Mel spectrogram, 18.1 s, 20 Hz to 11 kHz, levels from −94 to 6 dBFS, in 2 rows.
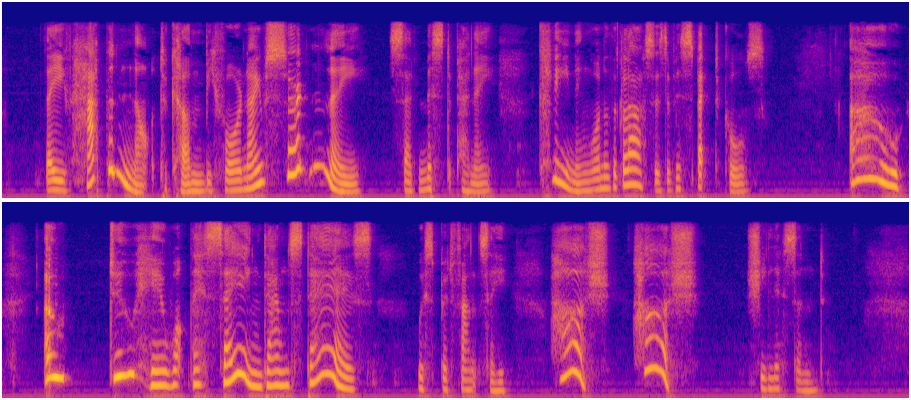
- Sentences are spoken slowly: Yes, slow, 110 wpm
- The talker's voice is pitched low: No, high, 205 Hz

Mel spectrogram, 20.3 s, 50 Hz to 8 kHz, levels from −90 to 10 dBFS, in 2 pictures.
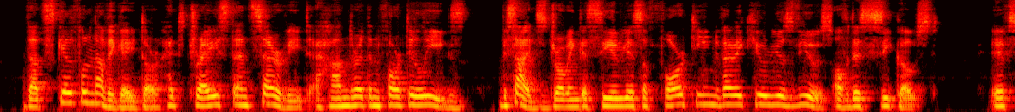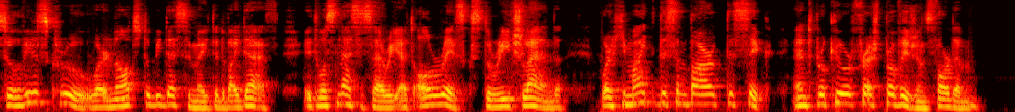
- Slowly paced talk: No, average, 165 wpm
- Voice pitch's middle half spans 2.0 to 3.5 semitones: No, average, 4.7 semitones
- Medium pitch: Yes, medium, 175 Hz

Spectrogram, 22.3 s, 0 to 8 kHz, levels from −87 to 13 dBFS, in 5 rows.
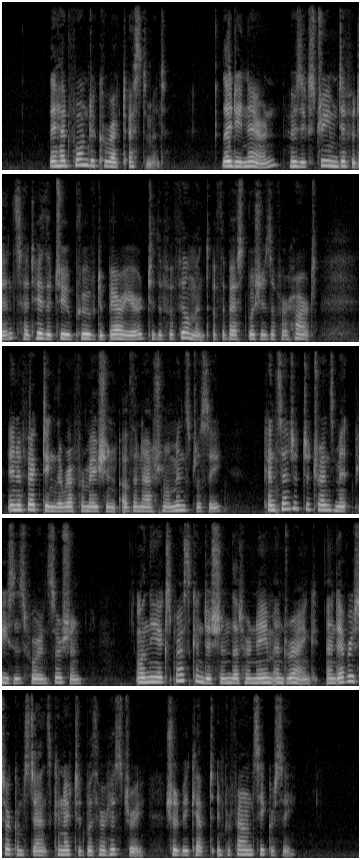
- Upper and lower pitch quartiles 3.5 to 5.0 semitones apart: No, average, 2.9 semitones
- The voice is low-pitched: No, high, 200 Hz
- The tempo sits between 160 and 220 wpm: Yes, average, 165 wpm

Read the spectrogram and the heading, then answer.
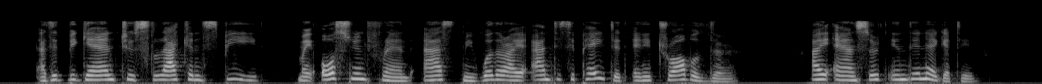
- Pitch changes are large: No, average, 3.5 semitones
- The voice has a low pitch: No, high, 210 Hz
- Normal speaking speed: No, slow, 125 wpm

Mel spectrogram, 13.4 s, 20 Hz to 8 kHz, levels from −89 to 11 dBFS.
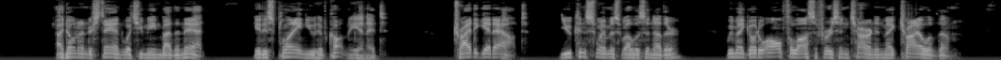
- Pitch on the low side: Yes, low, 120 Hz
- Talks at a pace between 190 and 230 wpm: Yes, average, 195 wpm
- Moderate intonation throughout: Yes, average, 3.4 semitones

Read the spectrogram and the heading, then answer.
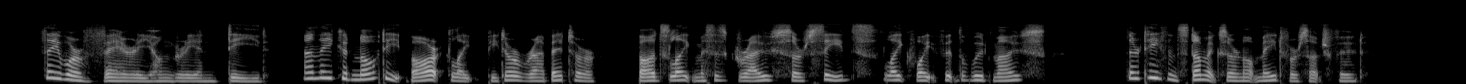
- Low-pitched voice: No, medium, 180 Hz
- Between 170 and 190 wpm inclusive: No, average, 145 wpm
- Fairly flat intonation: No, average, 4.5 semitones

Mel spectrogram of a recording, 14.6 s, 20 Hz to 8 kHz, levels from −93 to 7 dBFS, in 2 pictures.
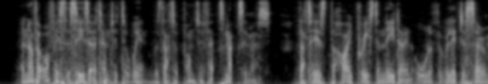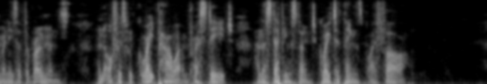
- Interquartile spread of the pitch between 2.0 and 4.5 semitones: Yes, average, 2.8 semitones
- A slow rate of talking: No, average, 180 wpm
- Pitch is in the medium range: No, low, 100 Hz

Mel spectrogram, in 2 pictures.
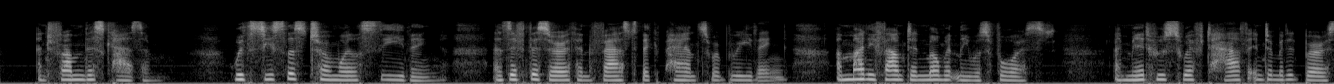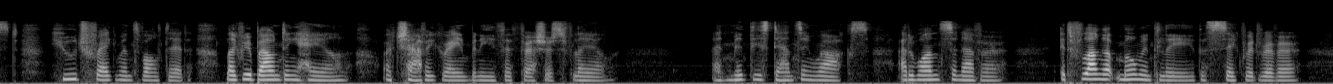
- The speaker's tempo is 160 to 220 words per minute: No, slow, 135 wpm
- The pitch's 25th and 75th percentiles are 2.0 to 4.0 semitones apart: Yes, narrow, 2.4 semitones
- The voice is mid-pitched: No, high, 200 Hz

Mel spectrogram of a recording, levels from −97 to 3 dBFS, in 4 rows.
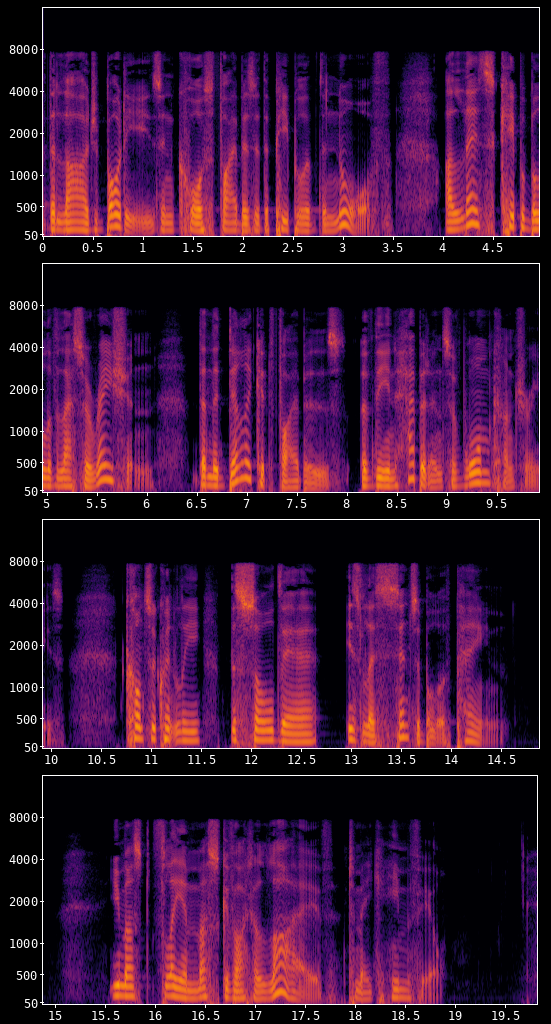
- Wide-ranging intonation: No, average, 4.9 semitones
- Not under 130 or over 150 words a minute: Yes, average, 145 wpm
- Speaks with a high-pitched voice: No, low, 130 Hz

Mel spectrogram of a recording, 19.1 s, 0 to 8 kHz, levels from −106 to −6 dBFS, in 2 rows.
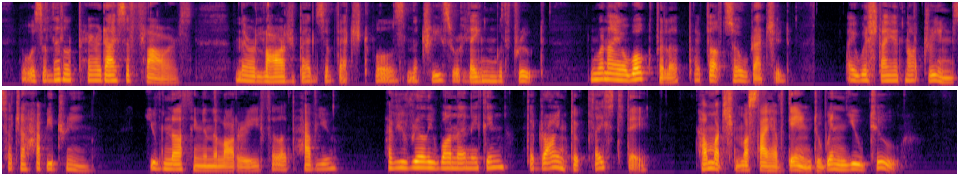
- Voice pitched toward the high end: No, low, 135 Hz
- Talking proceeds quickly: Yes, fast, 215 wpm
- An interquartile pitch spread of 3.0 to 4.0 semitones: No, average, 5.2 semitones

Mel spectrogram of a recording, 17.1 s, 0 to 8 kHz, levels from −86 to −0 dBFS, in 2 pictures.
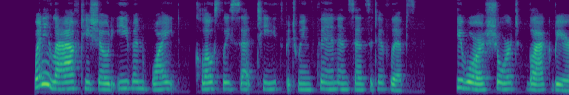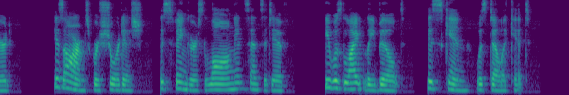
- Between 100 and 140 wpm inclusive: Yes, slow, 135 wpm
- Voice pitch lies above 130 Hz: Yes, high, 190 Hz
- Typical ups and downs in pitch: Yes, average, 3.2 semitones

